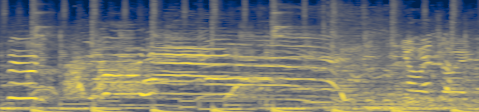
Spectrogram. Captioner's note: upbeat music; family cheering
